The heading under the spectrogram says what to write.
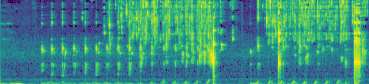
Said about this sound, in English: Anyway, I'm going to open this bottle now. Okay. Okay. Yeah, please, get some whiskey in us.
